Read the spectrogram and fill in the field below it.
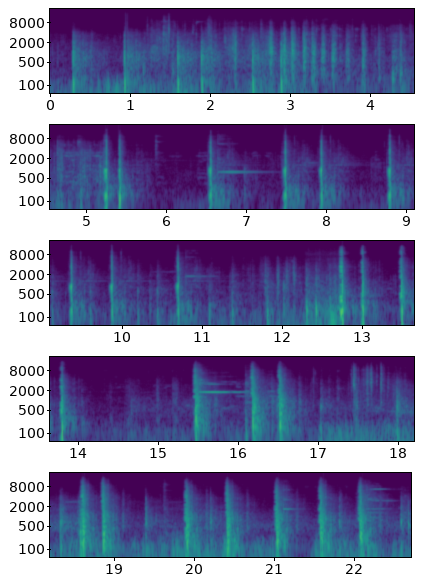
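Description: Pistol shots crack in rapid bursts outdoors.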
